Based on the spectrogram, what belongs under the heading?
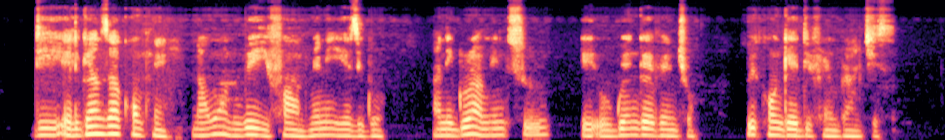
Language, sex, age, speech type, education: Nigerian Pidgin, female, 30-45, spontaneous, tertiary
